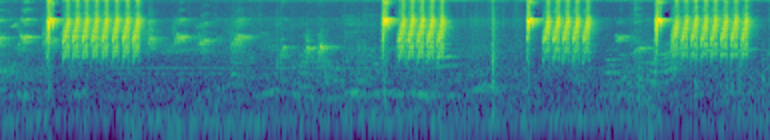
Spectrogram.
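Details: Cinereous tit (gelatik batu wingko), a bird used to make others sing: four loud buzzy rattles, each beginning with a short sharp note, separated by quieter varied twitters and faint background noise.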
